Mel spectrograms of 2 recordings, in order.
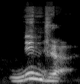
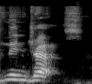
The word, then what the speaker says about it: ninja: It is ninja. There is no such thing as ninjas. If you say ninja, you are wrong, objectively wrong.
